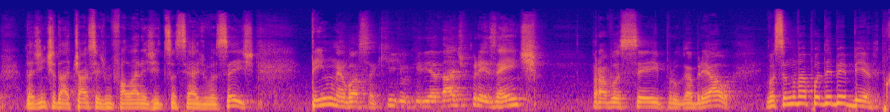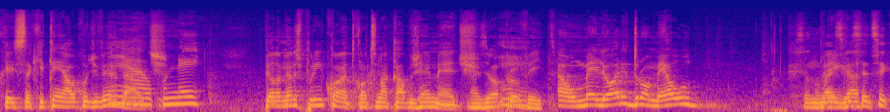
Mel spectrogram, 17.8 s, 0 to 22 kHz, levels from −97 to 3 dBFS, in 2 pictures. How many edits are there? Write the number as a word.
two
